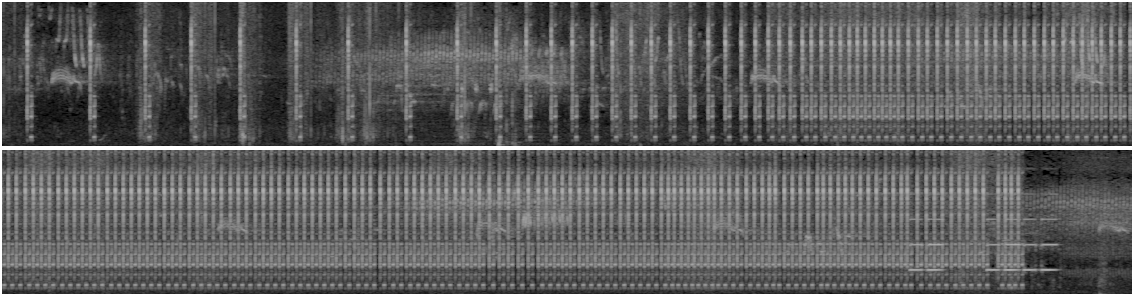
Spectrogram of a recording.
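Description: A metal detector beeps, faster and faster, then gives a steady buzzing tone that cuts off.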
